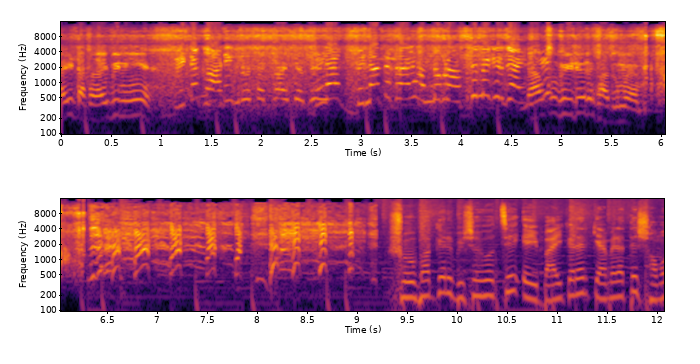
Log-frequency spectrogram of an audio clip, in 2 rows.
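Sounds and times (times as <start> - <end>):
cackling laughter: 6.2 - 9.2
background music with bass: 6.3 - 12.0.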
